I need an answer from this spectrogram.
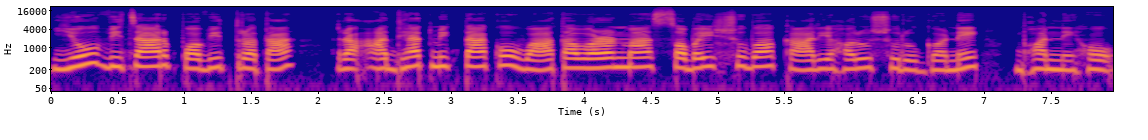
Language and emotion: Nepali, neutral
